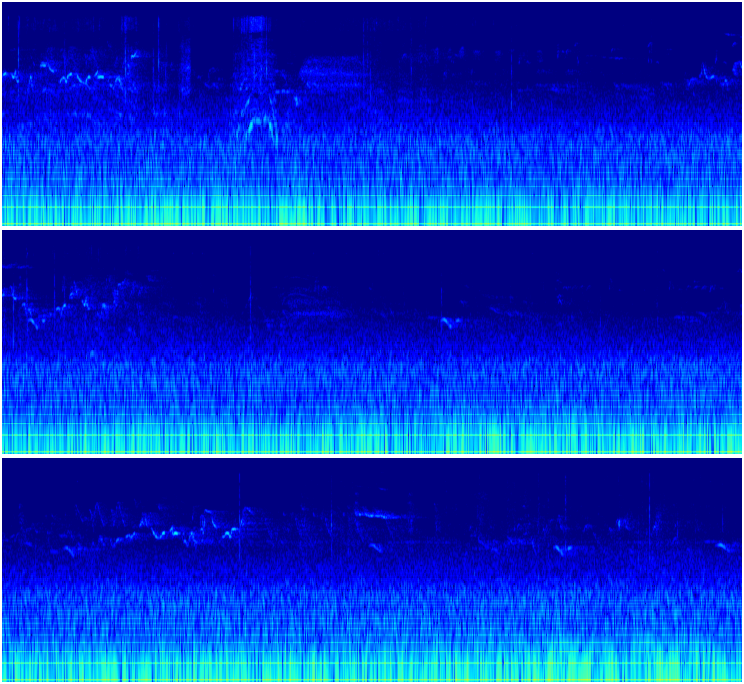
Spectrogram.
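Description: Small birds chirping and singing on and off, short calls scattered throughout, over a steady low rumble.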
